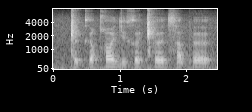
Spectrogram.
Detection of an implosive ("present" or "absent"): absent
